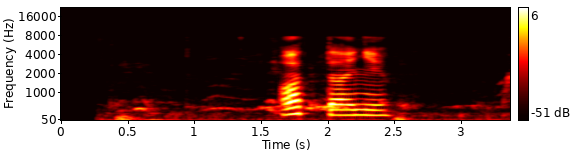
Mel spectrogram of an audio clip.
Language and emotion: Russian, neutral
